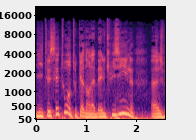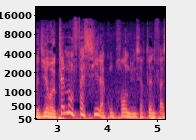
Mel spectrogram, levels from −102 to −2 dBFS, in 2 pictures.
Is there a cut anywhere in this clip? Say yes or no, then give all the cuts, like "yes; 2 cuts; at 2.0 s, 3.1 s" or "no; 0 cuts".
yes; 1 cut; at 3.0 s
